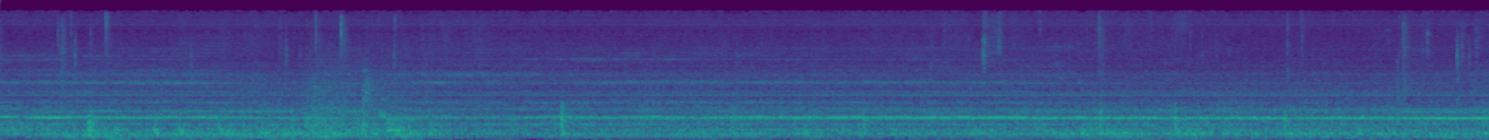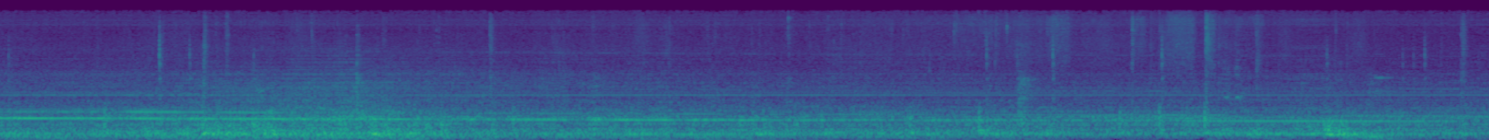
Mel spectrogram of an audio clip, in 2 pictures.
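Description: A train hums with a steady motor whine.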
